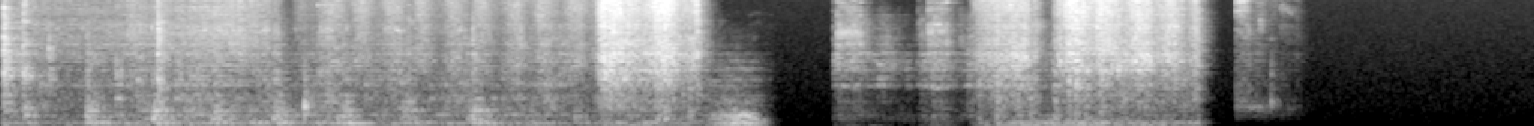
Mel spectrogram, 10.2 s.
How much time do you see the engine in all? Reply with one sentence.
You can hear the engine for 2 seconds altogether.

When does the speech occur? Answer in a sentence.
You can't hear the speech here.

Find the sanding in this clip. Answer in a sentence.
The sanding can be heard from 1.9 to 4.7 s and from 6.5 to 8.5 s.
